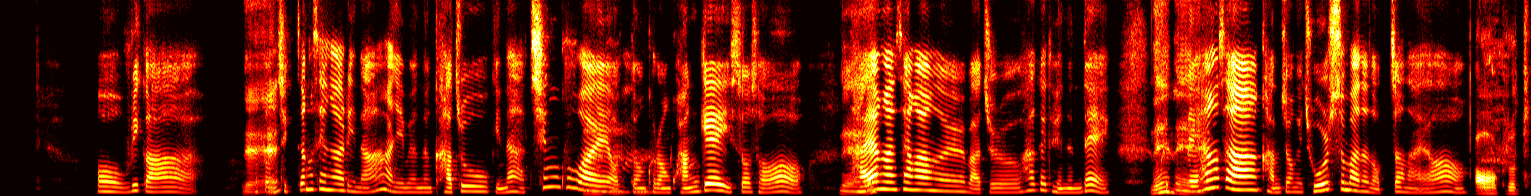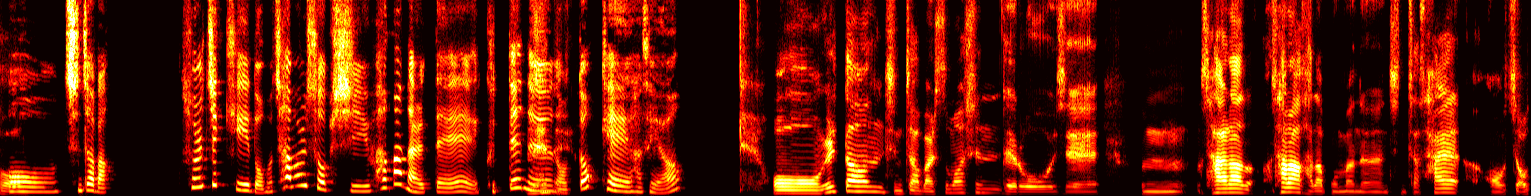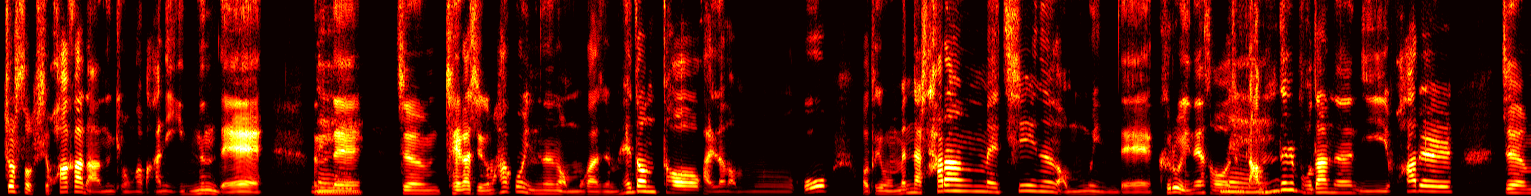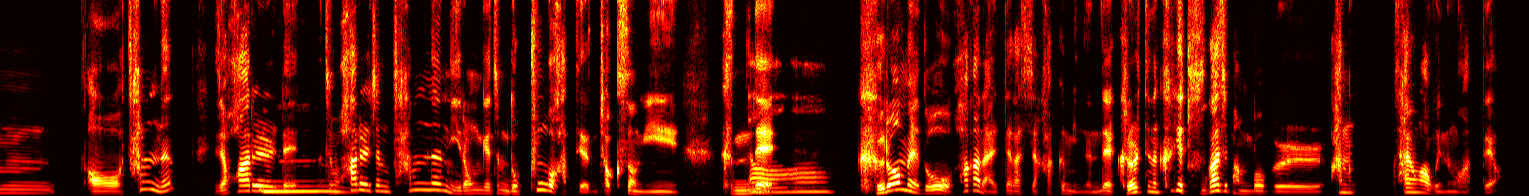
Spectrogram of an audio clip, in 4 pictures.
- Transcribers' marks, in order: other background noise
- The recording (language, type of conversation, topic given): Korean, podcast, 솔직히 화가 났을 때는 어떻게 해요?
